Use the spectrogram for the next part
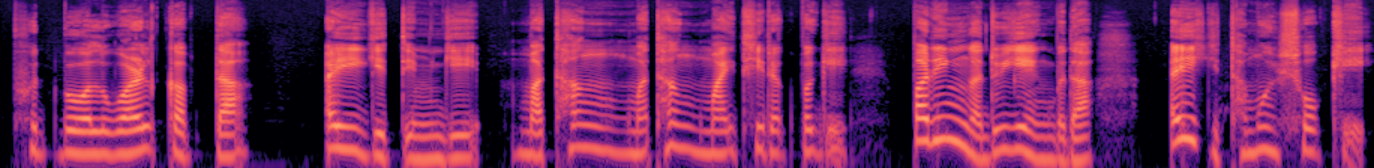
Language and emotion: Manipuri, sad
